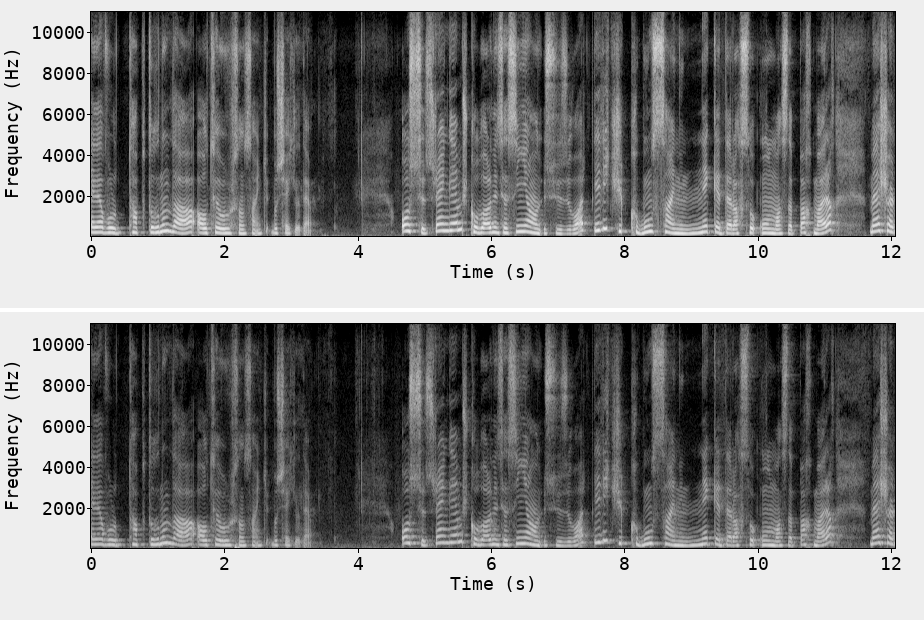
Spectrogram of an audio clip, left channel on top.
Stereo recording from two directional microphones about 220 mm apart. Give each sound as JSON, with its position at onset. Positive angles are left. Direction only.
{"t": 0.0, "sound": "speech", "side_deg": 30}
{"t": 4.6, "sound": "speech", "side_deg": 25}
